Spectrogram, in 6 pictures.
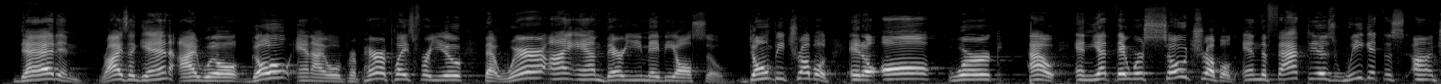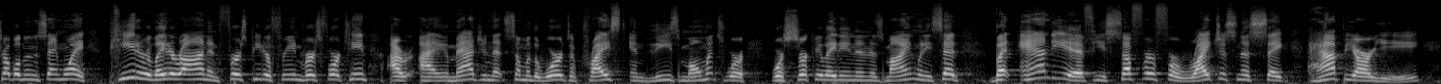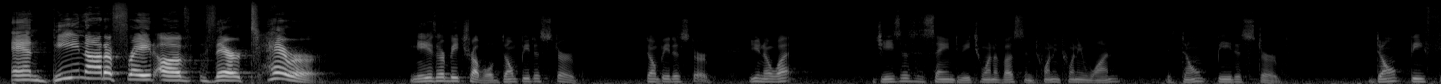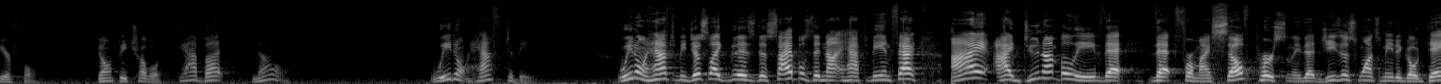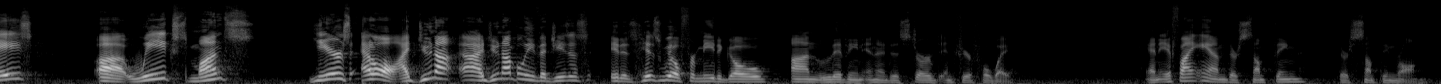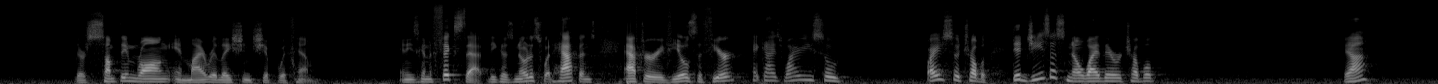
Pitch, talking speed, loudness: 180 Hz, 180 wpm, -24 LUFS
